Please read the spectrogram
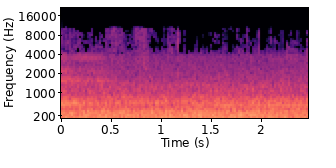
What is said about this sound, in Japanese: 車めっちゃ多いね。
